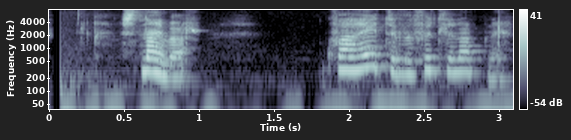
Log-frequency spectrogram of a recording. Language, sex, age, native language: Icelandic, female, 11, Icelandic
